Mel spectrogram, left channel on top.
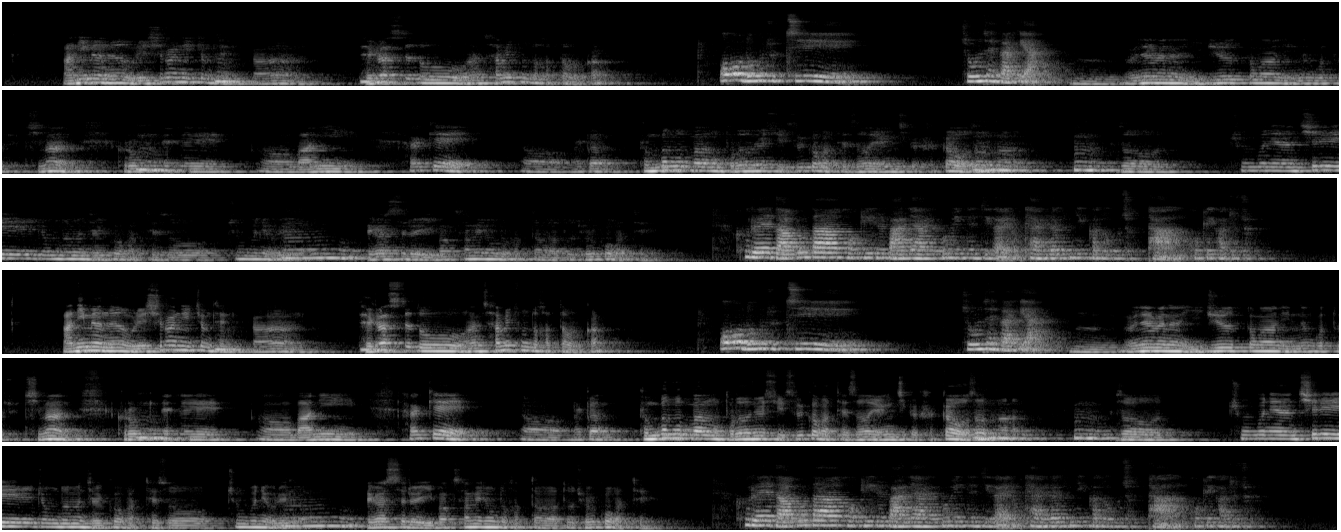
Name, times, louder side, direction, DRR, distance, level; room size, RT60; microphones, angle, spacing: voice 1, 0.6-3.1 3.6-6.0 10.7-13.3 13.6-14.8 15.1-15.6 15.9-16.9 17.4-18.1 18.5-19.5 19.7-23.4 24.5-25.0 25.7-29.7 30.4-33.2, right 3 dB, 80° right, 8 dB, 0.4 m, -25 dB
voice 2, 3.6-3.9 7.2-8.6 9.6-10.4 14.7-15.1 23.1-23.7 24.1-24.5 29.5-30.4 34.2-39.2, left 1 dB, 15° left, -4 dB, 0.5 m, -23 dB
3.6 x 2.8 x 4.2 m, 0.90 s
head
